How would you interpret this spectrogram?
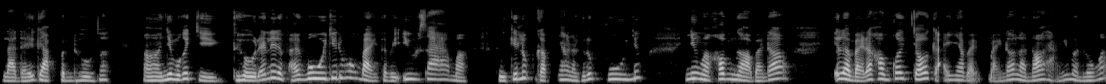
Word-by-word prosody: là 170 Hz, -3 st, 0 dB
để 175 Hz, +2 st, -1 dB
gặp 190 Hz, -3 st, +3 dB
bình 175 Hz, -1 st, -3 dB
thường 180 Hz, -1 st, -2 dB
thôi. 215 Hz, 0 st, -3 dB, 0.3 s
Ờ, 185 Hz, -1 st, +1 dB
nhưng 240 Hz, 0 st, +5 dB
mà -, -, +4 dB
cái 265 Hz, -, +3 dB
chuyện 165 Hz, -4 st, -3 dB
thường 195 Hz, -2 st, +4 dB
đáng 215 Hz, +5 st, 0 dB
lý 300 Hz, -, +3 dB
là 270 Hz, -, +4 dB
phải 200 Hz, +3 st, 0 dB
vui 270 Hz, +3 st, +5 dB
chứ, 295 Hz, -, +2 dB
đúng 305 Hz, 0 st, -2 dB
hông 295 Hz, -3 st, -3 dB
bạn? 185 Hz, -7 st, +2 dB
Tại 185 Hz, -, -5 dB
vì 170 Hz, -, -2 dB
yêu 245 Hz, 0 st, 0 dB
xa 235 Hz, -2 st, -1 dB
mà 175 Hz, -5 st, -4 dB, 0.3 s
thì 180 Hz, -, +2 dB
cái 250 Hz, -, +2 dB
lúc 290 Hz, 0 st, +1 dB
gặp 185 Hz, -2 st, -1 dB
nhau 220 Hz, -1 st, -2 dB
là 185 Hz, -, -2 dB
cái 190 Hz, -, -4 dB
lúc 250 Hz, +1 st, -1 dB
vui 240 Hz, -1 st, +2 dB
nhất, 300 Hz, +6 st, -4 dB, 0.4 s
nhưng 265 Hz, +2 st, +2 dB
mà 220 Hz, -4 st, +3 dB
không 245 Hz, 0 st, +2 dB
ngờ 185 Hz, -6 st, +2 dB
bạn 170 Hz, 0 st, -3 dB
đó 270 Hz, +4 st, +1 dB, 0.4 s
ý -, -, +1 dB
là 245 Hz, -, +8 dB
bạn 175 Hz, -5 st, +2 dB
đó 230 Hz, -, +4 dB
không 245 Hz, -2 st, +1 dB
có 275 Hz, +3 st, +2 dB
chối 250 Hz, +3 st, +4 dB
cãi 210 Hz, -, -3 dB
nha 205 Hz, -1 st, -2 dB
bạn, -, -, -5 dB
bạn 150 Hz, -, -8 dB
đó 215 Hz, -, 0 dB
là 205 Hz, -5 st, -1 dB
nói 195 Hz, +5 st, +1 dB
thẳng 185 Hz, -5 st, -9 dB
với 215 Hz, -, -6 dB
mình 210 Hz, -5 st, -3 dB
luôn 180 Hz, +4 st, -4 dB
á, 265 Hz, -, -4 dB
215 Hz, 330 wpm, -23 LUFS, 180-250 Hz, 0.4 s, là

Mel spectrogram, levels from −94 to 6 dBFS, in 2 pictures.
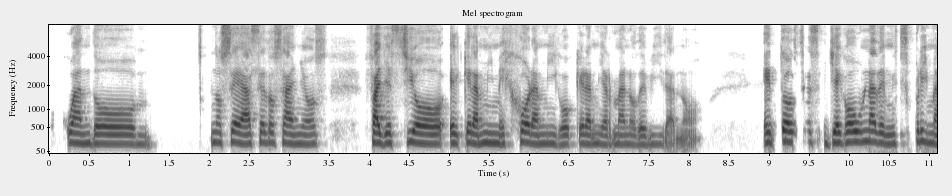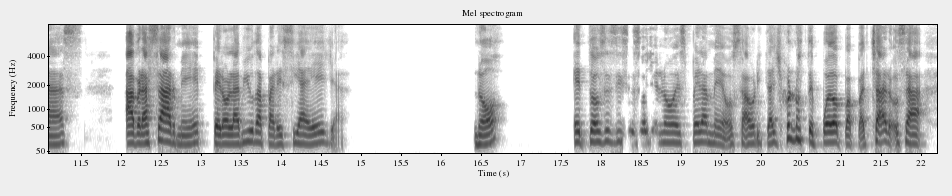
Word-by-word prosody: cuando 170 Hz, -2 st, 0 dB, 0.9 s
no 190 Hz, -1 st, -6 dB
sé, 185 Hz, 0 st, +1 dB
hace 170 Hz, +3 st, -1 dB
2 185 Hz, 0 st, -6 dB
años 170 Hz, -1 st, -4 dB, 0.4 s
falleció 180 Hz, -1 st, +2 dB
el 175 Hz, -1 st, -1 dB
que 195 Hz, -, -2 dB
era 175 Hz, -3 st, +3 dB
mi 180 Hz, +1 st, -3 dB
mejor 175 Hz, +2 st, -1 dB
amigo, 165 Hz, -1 st, -4 dB
que 175 Hz, +1 st, -4 dB
era 165 Hz, -, 0 dB
mi 170 Hz, -1 st, -7 dB
hermano 160 Hz, 0 st, -6 dB
de 155 Hz, 0 st, -4 dB
vida, 160 Hz, +1 st, -10 dB
¿no?, 245 Hz, +1 st, -14 dB, 0.7 s
entonces 200 Hz, +1 st, -1 dB
llegó 185 Hz, +3 st, +2 dB
una 205 Hz, 0 st, +2 dB
de 180 Hz, -2 st, -1 dB
mis 170 Hz, +1 st, -7 dB
primas 180 Hz, -4 st, -4 dB, 0.5 s
a 180 Hz, -, +10 dB
abrazarme, 180 Hz, 0 st, +4 dB
pero 170 Hz, -1 st, +5 dB
la 165 Hz, 0 st, +4 dB
viuda 195 Hz, 0 st, -1 dB
parecía 165 Hz, +1 st, -2 dB
ella. 180 Hz, +4 st, -5 dB, 1.6 s
¿No? -, -, 0 dB, 0.8 s
Entonces 200 Hz, +1 st, -1 dB
dices: 200 Hz, -2 st, -9 dB
"Oye, 205 Hz, 0 st, -6 dB
no, 190 Hz, 0 st, -2 dB
espérame. 185 Hz, -2 st, -2 dB
O 155 Hz, -, -4 dB
sea, -, -, -3 dB
ahorita 170 Hz, 0 st, -1 dB
yo 180 Hz, -, -10 dB
no 245 Hz, -2 st, 0 dB
te -, -, +1 dB
puedo 195 Hz, 0 st, +7 dB
apapachar. 195 Hz, -, +1 dB
O -, -, -4 dB
sea -, -, +1 dB
180 Hz, 130 wpm, -23 LUFS, 170-195 Hz, 1.6 s, a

